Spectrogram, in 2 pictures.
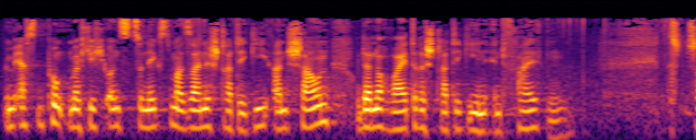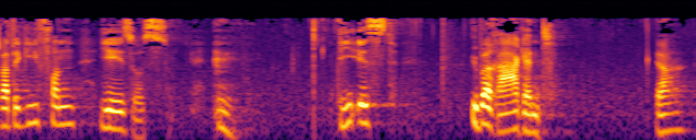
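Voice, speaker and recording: A man's voice: on the high side, measured pace, long pauses, slight background noise. A man preaching a sermon, driving his points home with emphatic rhetorical questions. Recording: long hall reverb.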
